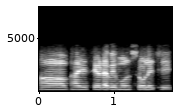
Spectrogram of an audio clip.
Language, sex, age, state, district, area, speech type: Odia, male, 18-30, Odisha, Kandhamal, rural, conversation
